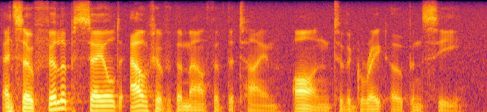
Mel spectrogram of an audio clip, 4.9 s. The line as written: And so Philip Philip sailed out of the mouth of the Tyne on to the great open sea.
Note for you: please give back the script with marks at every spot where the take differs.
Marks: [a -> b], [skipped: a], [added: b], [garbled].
And so Philip [skipped: Philip] sailed out of the mouth of the Tyne on to the great open sea.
